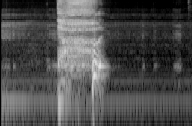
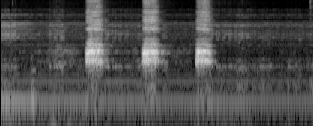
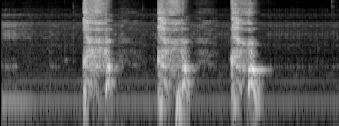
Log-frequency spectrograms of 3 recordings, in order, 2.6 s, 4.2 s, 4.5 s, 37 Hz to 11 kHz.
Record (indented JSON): {
  "cough_length": "2.6 s",
  "cough_amplitude": 32768,
  "cough_signal_mean_std_ratio": 0.43,
  "exhalation_length": "4.2 s",
  "exhalation_amplitude": 30117,
  "exhalation_signal_mean_std_ratio": 0.35,
  "three_cough_length": "4.5 s",
  "three_cough_amplitude": 32768,
  "three_cough_signal_mean_std_ratio": 0.44,
  "survey_phase": "alpha (2021-03-01 to 2021-08-12)",
  "age": "45-64",
  "gender": "Female",
  "wearing_mask": "No",
  "symptom_none": true,
  "smoker_status": "Never smoked",
  "respiratory_condition_asthma": false,
  "respiratory_condition_other": false,
  "recruitment_source": "REACT",
  "submission_delay": "28 days",
  "covid_test_result": "Negative",
  "covid_test_method": "RT-qPCR"
}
